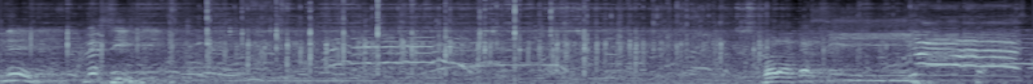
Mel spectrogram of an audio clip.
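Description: A crowd of spectators cheers and calls out.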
